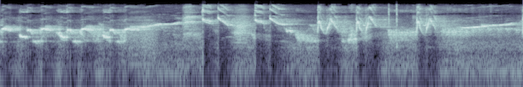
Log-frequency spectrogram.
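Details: Oriental magpie-robin song used to provoke rival magpie-robins: warbling chatter, then a long rising whistle, followed by harsh scratchy notes and sharp chips, ending in a thin rising whistle.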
